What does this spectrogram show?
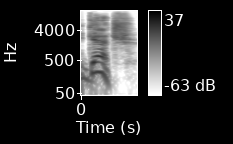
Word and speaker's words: Getch: Then we have a comment from Sally Getch rhymes with sketch.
